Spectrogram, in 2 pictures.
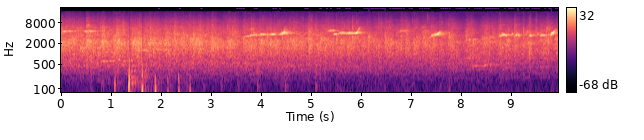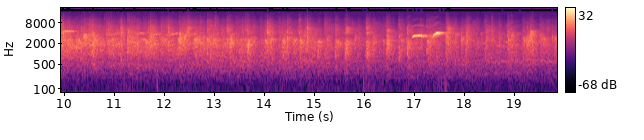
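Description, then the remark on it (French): An audience applauds for the apostle Paul steadily for about twenty seconds, a dense, sustained wash of many hands clapping at a fairly loud level, with a few brief whoops or high cheers scattered through it. “Applaudissez pour l'apôtre Paul.”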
